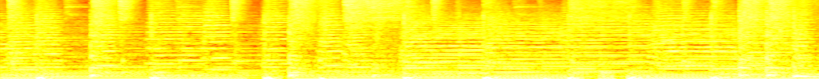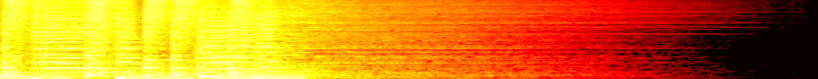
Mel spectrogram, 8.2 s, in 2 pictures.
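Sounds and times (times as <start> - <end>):
latin groove: 0.0 - 6.2.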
